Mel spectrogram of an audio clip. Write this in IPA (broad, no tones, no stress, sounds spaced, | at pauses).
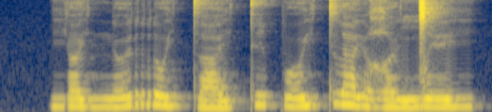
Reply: j ɐ j n ɵ r o j t̪ a j t̪ i p o j t l a j ʁ ɨ ŋ͡ǀ e j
